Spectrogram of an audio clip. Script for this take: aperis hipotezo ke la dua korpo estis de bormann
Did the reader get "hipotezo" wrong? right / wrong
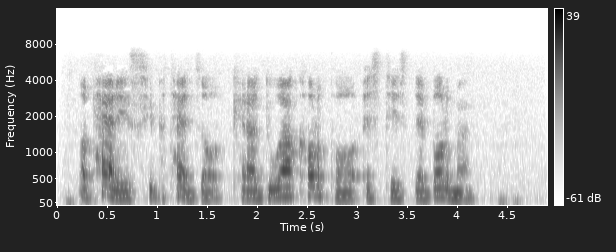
right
